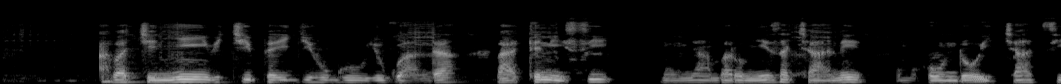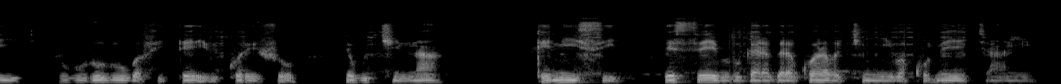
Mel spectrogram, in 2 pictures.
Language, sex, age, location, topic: Kinyarwanda, male, 18-24, Musanze, government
